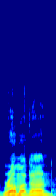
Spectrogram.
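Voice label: "Ramadan", pronunciations; Fourth Way; Beelzebub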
